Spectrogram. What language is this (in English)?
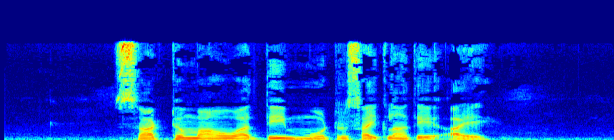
Punjabi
